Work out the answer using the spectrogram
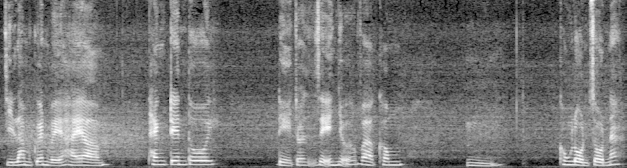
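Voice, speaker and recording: A woman teaching a casual language lesson, patient, repeating example sounds and pausing with fillers; Vietnamese is her first language. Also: medium pitch, darkish tone, slight background noise.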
